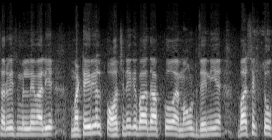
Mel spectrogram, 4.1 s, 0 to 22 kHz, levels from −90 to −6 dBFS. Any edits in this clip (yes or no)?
no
